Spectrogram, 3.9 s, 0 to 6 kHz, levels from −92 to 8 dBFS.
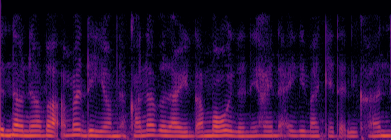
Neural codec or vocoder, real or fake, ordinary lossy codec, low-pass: codec, 24 kHz, 0.9 kbps, WavTokenizer, small release; fake; none; 5.4 kHz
